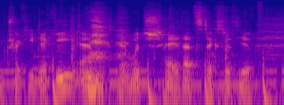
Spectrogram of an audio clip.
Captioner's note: laughs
